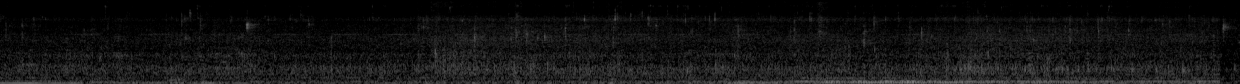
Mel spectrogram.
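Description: Veg cutlets deep frying in hot oil over medium gas: a steady, dense crackling sizzle like rain, continuous and fairly loud throughout with no talking.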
